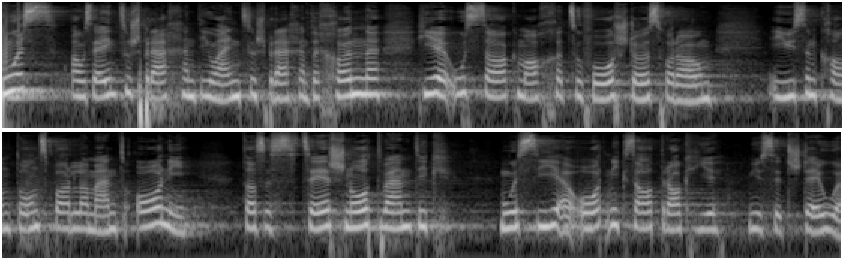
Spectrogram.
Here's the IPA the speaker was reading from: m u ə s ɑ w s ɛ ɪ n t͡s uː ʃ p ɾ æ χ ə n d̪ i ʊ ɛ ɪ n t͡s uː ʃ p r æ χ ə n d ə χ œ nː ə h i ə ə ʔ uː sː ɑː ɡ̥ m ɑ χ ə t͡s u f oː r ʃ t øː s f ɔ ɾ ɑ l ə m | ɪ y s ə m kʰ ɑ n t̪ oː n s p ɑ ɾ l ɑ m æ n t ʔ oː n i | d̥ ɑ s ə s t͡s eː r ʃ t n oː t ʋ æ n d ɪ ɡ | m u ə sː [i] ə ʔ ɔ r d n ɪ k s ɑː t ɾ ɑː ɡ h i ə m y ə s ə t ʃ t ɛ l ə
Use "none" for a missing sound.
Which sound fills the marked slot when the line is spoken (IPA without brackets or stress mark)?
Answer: iː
